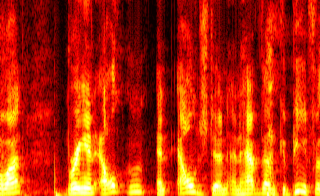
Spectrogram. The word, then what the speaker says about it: Elgton: I thought it said just Elton. Elgton. There's a There's a rogue G in there. It's not Elton.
